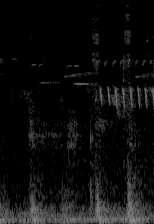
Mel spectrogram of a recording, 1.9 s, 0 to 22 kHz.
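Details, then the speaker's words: Mercedes W126 with highway-speed wobble near 65 mph: dull clunks as the front wheel is rocked with a lug-nut extension. Front-end play is almost 3 mm (1/8 in) from a worn brake support bracket assembly. "and you can possibly hear the clunking sound. This one is pretty bad. This is at least almost 1/8 of an inch, 3 millimeters play in the front end,"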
